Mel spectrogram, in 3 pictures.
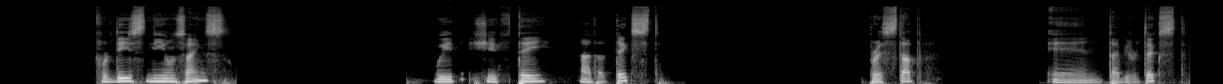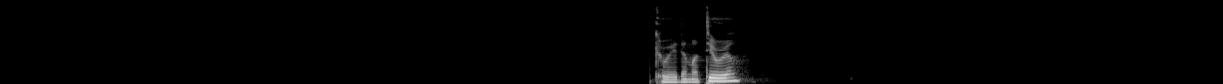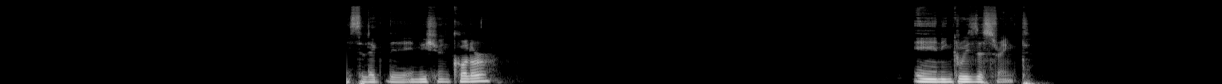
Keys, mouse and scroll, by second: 0.0-1.4 shift+middle drag, 1.4 click, 2.6-4.0 middle drag, 4.0-5.2 scroll up 8, 4.2-4.5 shift+middle drag, 7.8 shift+a, 8.1-8.5 shift+middle drag, 8.5-9.0 scroll up 4, 9.0 Tab, 10.1-13.3 typing, 10.9 middle click, 14.2 Tab, 19.1-23.4 drag, 23.4-28.4 middle drag, 28.4 click, 31.4 shift+middle click, 31.6 scroll up 9, 32.4-34.3 scroll up 1, 34.3-36.6 drag.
